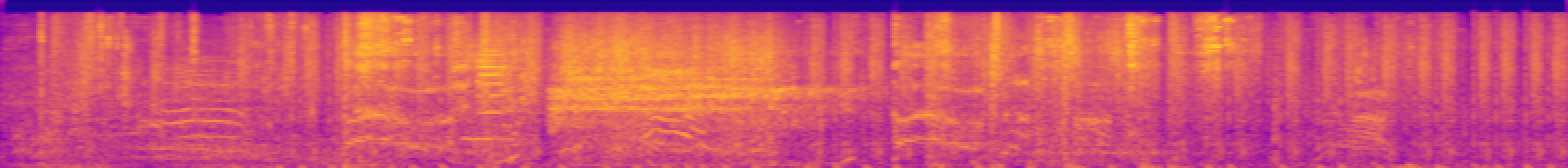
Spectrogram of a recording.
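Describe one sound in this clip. A creature snarls and shrieks up close.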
